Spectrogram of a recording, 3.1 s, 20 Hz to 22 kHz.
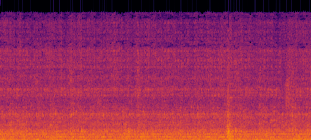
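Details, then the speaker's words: Mercury 9.9 hp outboard after fuel line replacement, idling while shifted through reverse and neutral: steady even idle, no stumbling or surging; running smoothly, old fuel line believed the problem. "shifted. She's idling good. That's reverse. Neutral. Well, she's running good."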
